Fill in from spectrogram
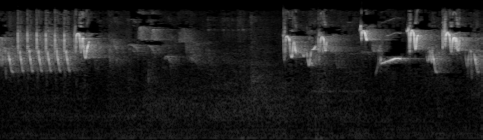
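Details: Mozambique finch, a singing finch also called African canary, kept as a songbird, singing energetically as a model song for training other songbirds: a rapid buzzy trill, then a pause and bursts of high, sweet chirping notes.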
